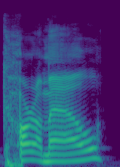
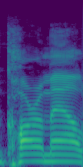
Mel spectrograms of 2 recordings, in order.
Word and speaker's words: caramel: mhm posties swirled salted caramel You Go caramel or caramel caramel caramel three syllables uh swirled salted caramel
